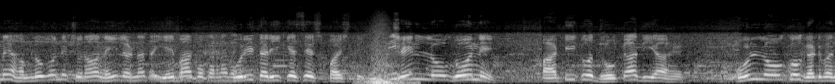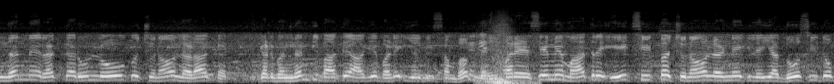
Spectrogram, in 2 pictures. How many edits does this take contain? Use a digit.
2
